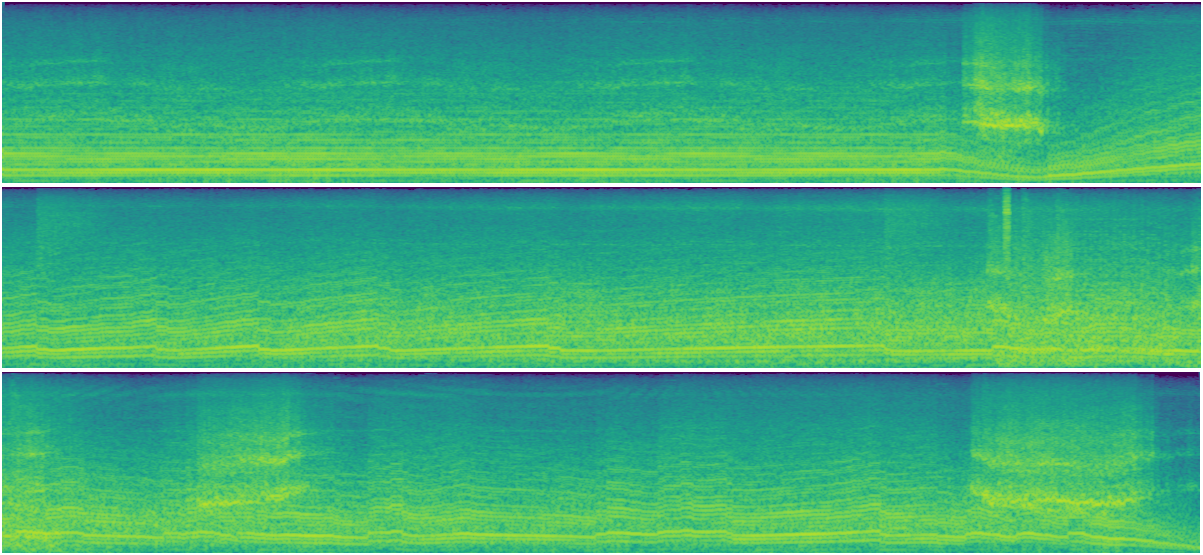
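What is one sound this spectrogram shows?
A sports car engine drones at high revs, then drops and climbs again through the gears.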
